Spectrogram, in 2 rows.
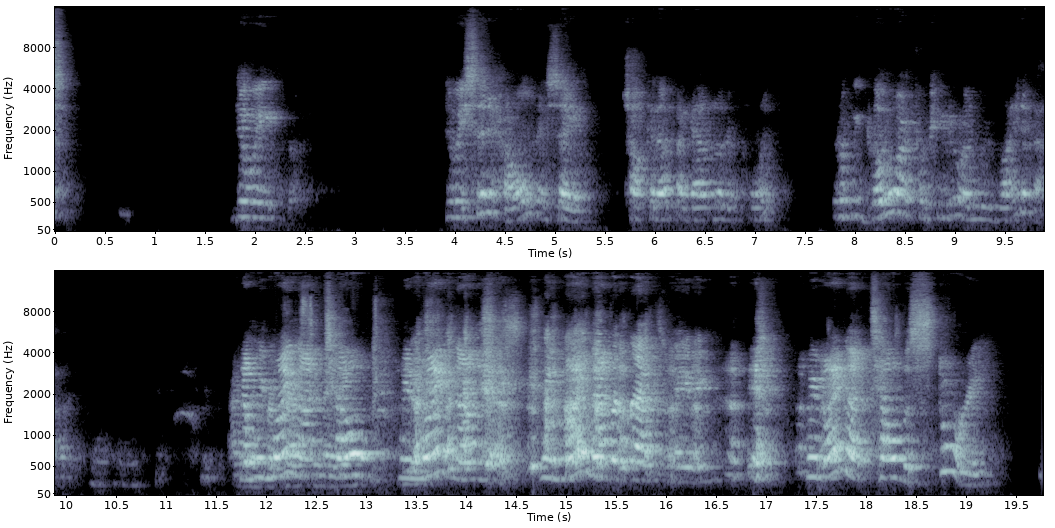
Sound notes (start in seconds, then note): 13.3 audience comment and laughter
